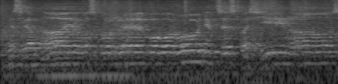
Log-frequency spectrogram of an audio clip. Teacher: читается несколько медленнее, при этом ударные слоги имеют большее протяжение.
